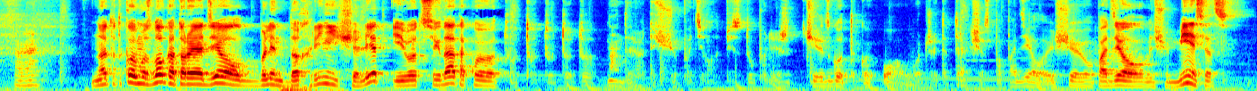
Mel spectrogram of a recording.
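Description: Here is a man with a normal speaking voice at a medium pitch. He talks fairly quickly with lively intonation. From Belarus, Gomel region. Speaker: electronic musician. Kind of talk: casual chat.

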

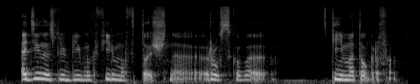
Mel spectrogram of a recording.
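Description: Noticeable background noise around a woman's moderately paced speech. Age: 20s. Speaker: podcast co-host. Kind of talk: casual chat.

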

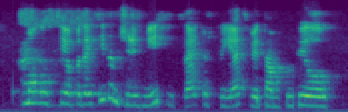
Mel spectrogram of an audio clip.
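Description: The speech moves at a fairly quick pace with ordinary pitch variation. Noticeable background noise runs underneath. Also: woman. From Kazakhstan. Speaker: podcast host. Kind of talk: casual chat.

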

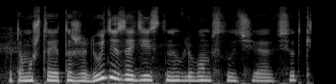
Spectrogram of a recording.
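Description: A woman's somewhat breathy voice, fairly low in pitch, dark and mellow in tone, with ordinary pitch variation. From Moscow, Russia. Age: 30s. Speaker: podcast host. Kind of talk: casual interview.

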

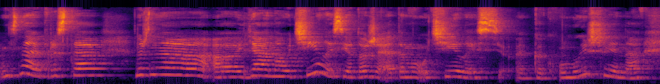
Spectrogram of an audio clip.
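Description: A high-pitched woman speaks with audible room echo and noticeable background noise. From Ukraine. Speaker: volunteer and youth magazine founder. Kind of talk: casual chat.

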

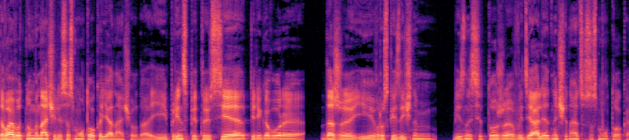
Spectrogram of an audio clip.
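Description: Monotone, flat intonation and a moderate pace from a man with a medium pitch. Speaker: podcast host interviewing sales professionals; sales professional. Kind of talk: casual interview.

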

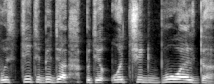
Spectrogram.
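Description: Putting on a nasal character voice, a woman speaks at a fairly slow pace with a fairly high pitch. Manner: plaintive, pleading.

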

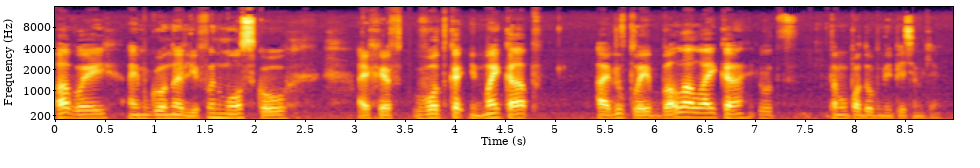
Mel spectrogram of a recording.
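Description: A man talks at a moderate pace. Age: 30s. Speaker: ship's officer. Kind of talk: prepared monologue.

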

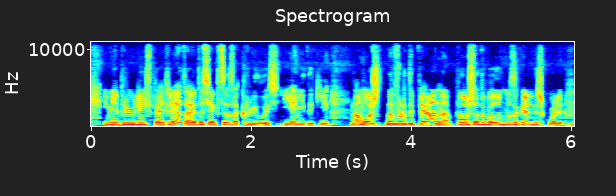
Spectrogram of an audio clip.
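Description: Against noticeable background noise, a woman with a high pitch talks at a very fast pace, with very even loudness and lively intonation. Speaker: composer and singer-songwriter, conservatory student. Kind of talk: casual interview chat. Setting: in a tent at a campsite.

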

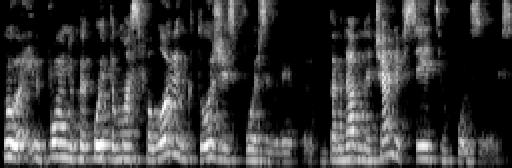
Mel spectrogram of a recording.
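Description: A woman's fairly high, somewhat breathy voice with a dark, mellow tone, ordinary pitch variation and a fairly quick pace. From Belarus. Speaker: sales trainer and startup founder. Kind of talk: interview.

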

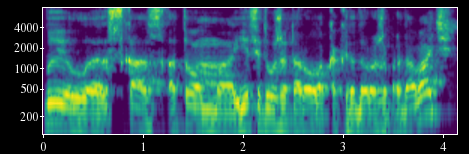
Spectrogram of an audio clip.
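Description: Room echo is audible around a man's medium-pitched voice. He speaks at a moderate pace with ordinary pitch variation. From Kirov, Russia. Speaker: infobusiness producer. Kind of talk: interview, casual chat.

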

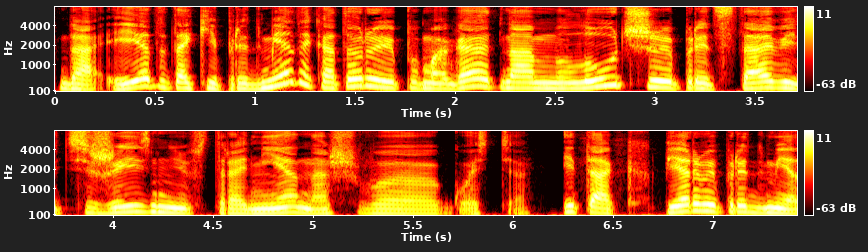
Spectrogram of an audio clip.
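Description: A woman speaks in a plain, everyday voice at a medium pitch. Her pace is fairly slow, with hardly any pauses. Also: lively intonation. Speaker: podcast host. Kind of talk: casual chat.

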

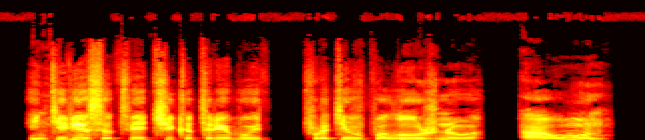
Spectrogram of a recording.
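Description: In a serious tone, a man talks at a fairly slow pace, the sound dry and close with no echo. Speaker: audiobook narrator reading legal text. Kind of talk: literary audiobook reading of a scholarly legal treatise, measured and lecture-like. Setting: studio. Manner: formal, measured, even-paced, didactic; rhetorical questions read with a questioning lift; serious, dry academic tone with little emotion.

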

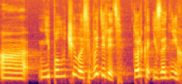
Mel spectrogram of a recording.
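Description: Amid noticeable background noise, a woman's pitch swings very widely. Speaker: bioinformatician and data scientist. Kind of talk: popular science talk on stage. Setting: stage with audience.

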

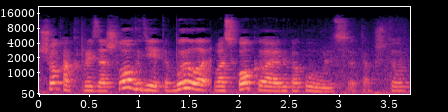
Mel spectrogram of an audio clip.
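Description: There is noticeable background noise in the recording. A woman speaks with lively intonation. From Russia, Saint Petersburg. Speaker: writer. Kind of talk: interview. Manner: halting.

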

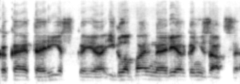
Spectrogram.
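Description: An ordinary speaking voice from a man, fairly high in pitch with ordinary pitch variation, at a fairly slow pace, dry and close with no echo. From Novgorod region, Russia. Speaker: retired police officer. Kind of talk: interview testimony.

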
